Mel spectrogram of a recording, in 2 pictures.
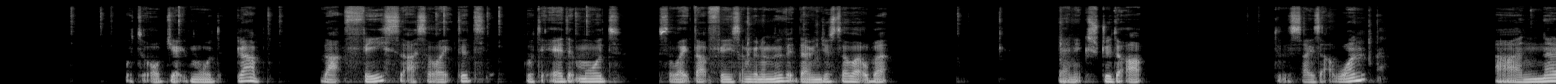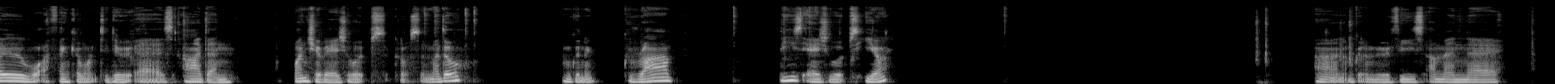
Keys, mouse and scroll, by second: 0.7 click, 1.8 click, 2.8 click, 4.4 click, 5.8 click, 7.5 g, 10.7 e, 13.8 KP_7, 14.7-15.0 scroll down 1, 15.0-15.4 scroll up 3, 15.4 middle click, 16.4-17.0 scroll down 2, 17.3 ctrl+r, 22.9 alt+click, 23.6 alt+shift+click, 25.6 click, 28.2 g.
